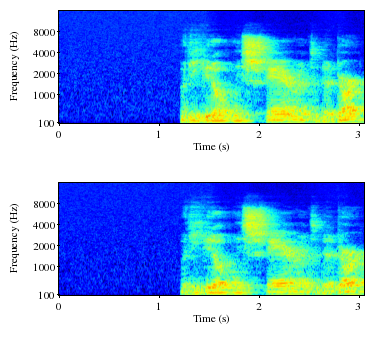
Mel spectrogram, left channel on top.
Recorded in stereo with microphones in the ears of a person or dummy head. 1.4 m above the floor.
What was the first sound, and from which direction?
A man speaking, 45° left (ahead or behind).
